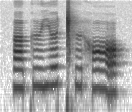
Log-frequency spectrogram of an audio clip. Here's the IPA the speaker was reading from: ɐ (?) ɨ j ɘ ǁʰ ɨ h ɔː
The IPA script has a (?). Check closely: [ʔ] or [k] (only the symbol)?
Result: k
